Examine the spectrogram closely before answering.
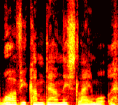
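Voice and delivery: high-pitched indignant complaint; moaning. Retold or imitated. Truck driver moaning at stranded customer, high indignant whinge. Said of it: "he starts moaning at me".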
